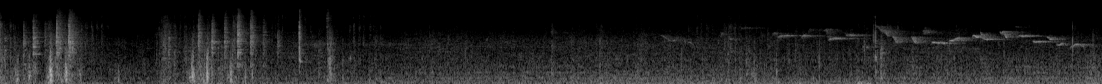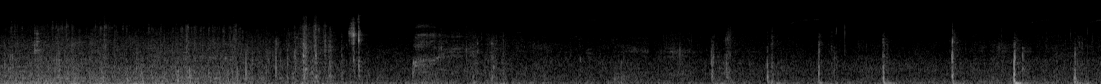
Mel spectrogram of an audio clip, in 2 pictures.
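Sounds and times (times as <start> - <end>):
bicycle tyres on path: 0.0 - 22.0
songbird chirping: 3.7 - 12.0, 15.8 - 22.0.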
